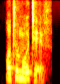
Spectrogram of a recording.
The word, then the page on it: automotive: Indian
